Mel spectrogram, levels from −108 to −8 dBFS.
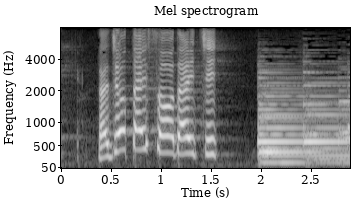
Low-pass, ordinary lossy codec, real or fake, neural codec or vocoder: none; none; real; none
